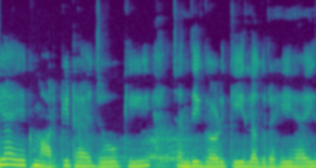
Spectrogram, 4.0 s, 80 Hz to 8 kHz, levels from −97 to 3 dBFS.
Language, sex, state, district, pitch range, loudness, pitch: Hindi, female, Chandigarh, Chandigarh, 190-205 Hz, -14 LUFS, 195 Hz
